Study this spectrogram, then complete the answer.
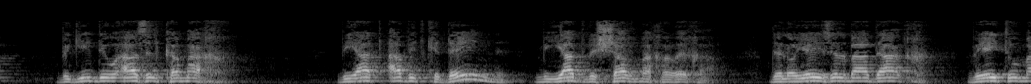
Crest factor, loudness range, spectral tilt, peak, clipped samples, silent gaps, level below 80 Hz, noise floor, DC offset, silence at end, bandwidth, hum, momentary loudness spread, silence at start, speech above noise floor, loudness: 18 dB; 3 LU; -6.5 dB/octave; -8 dBFS; under 0.1%; none; -60 dBFS; -62 dBFS; under 0.1%; 0 s; 8.2 kHz; none; 13 LU; 0 s; 38 dB; -25 LUFS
